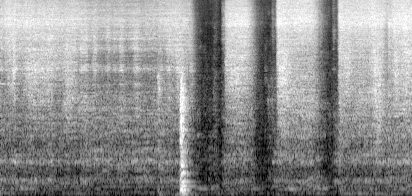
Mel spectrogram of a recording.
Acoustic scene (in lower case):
restroom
